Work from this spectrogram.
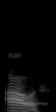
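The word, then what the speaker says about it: hour: birds प क्या है आवर इसको ववर नहीं पढ़ेंगे सबसे पहली बात तो यह देखिए इसमें एच जो है व साइलेंट रहेगा हम इसको पढ़ेंगे आवर ठीक है आर का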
